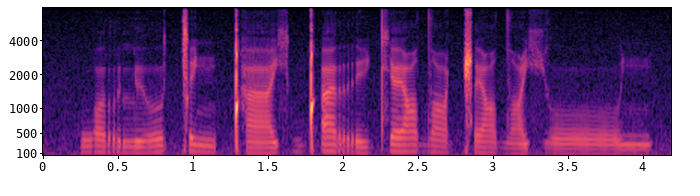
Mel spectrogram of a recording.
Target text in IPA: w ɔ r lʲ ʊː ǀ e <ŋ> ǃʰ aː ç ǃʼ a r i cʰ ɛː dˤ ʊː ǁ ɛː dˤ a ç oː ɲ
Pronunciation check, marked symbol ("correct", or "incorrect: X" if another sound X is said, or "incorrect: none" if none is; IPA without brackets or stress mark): incorrect: ɲ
